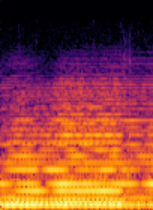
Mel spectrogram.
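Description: A drone instrument holding a steady chord of several notes with rich overtones, giving a continuous sound; one of the lower notes changes near the end.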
